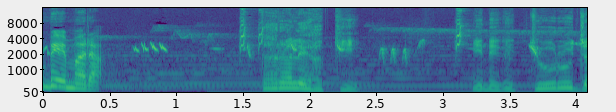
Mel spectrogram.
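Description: Cartoon bird chirps: a quick run of three or four short notes about a second in and another run just before three seconds, over steady background music, with bursts of a character's voice speaking in between.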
